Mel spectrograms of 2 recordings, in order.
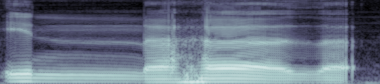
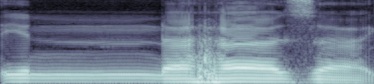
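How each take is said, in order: First: The second word has a soft dh sound. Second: The second word has a buzzing z sound. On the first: The speaker calls it right. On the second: The speaker calls it wrong.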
